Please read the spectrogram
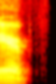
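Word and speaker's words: Hryb: Uh, Larry, and his last name is H R Y B. I don't know how you would pronounce that. Harb, Harb. – No, Larry, Larry Herb. Herb. Larry Herb.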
